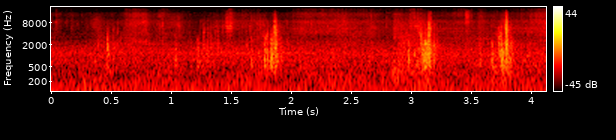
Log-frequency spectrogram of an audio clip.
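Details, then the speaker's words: Mk2 Ford Focus ST on a ramp during vibration diagnosis, drivetrain turned by hand: a few dull irregular clunks as slack is taken up before the diff hits the final drive; differential backlash clunk. "What's that noise? It's backlash of the diff before the diff hits the final drive."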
